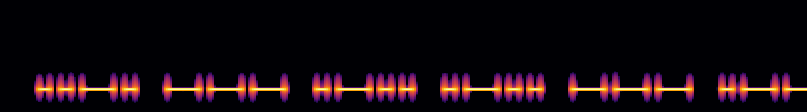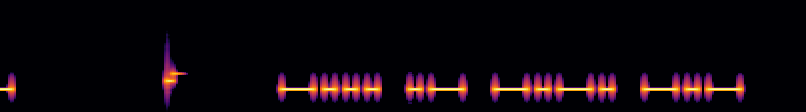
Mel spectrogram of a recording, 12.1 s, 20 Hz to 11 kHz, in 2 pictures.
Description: Morse code, heard as a keyed tone, about 16 wpm, 700 Hz. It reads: FOLLOW BACK
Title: Sentences from Top 200 Words - New Word Drill - 15wpm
